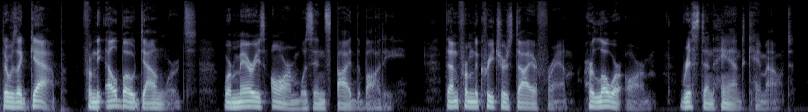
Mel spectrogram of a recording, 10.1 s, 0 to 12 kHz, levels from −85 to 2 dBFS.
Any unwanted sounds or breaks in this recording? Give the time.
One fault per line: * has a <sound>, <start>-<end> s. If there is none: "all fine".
* has a dropout, 4.1-4.2 s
